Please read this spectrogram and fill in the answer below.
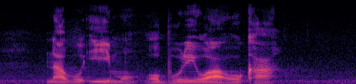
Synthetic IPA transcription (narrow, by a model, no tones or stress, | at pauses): naβuʔimɔɦɔbuɺiwaɦɔkʰa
